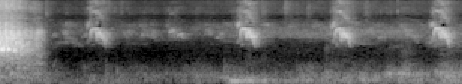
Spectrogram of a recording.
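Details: On a cold day, Japanese quail snuggled together for warmth give short, high chirps, four in about two and a half seconds, after an opening burst of scratchy noise.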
